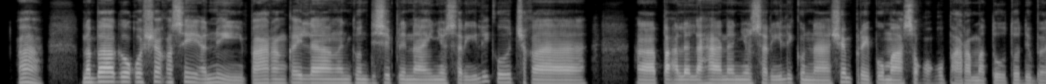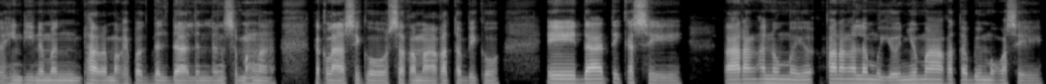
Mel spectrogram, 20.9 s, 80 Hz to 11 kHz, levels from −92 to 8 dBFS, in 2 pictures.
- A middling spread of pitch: Yes, average, 3.2 semitones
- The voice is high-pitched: No, low, 130 Hz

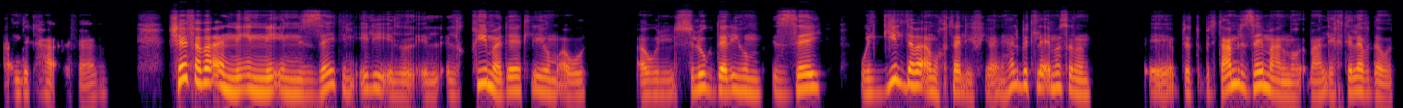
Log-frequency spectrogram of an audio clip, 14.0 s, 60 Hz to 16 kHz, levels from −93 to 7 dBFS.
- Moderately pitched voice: Yes, medium, 145 Hz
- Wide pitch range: Yes, wide, 5.7 semitones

